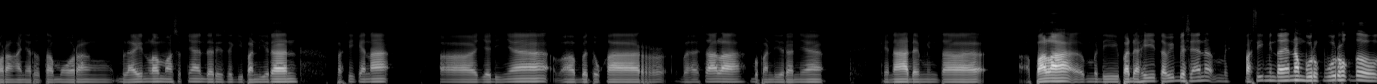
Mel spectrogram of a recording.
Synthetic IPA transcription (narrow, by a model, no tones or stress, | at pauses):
oɾaŋhaɲat̪ət̪amuoɾaŋbəlaɪnlomaksu̥t̪̚ɲadaɾisəɡipandiɾan | past̪ikana | əd͡ʒadiɲaəbət̪ukarbaɦasalahbəpandiɾanɲa | kanaːdamint̪a | a̰palahdipadaɦit̪apibiasaɲapast̪imint̪aɲanaŋbuɾʊk̚buɾʊk̚t̪ʊ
